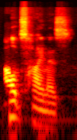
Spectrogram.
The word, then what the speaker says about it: Alzheimer's: Yeah, it's Alzheimer's. That's what I said. There's no D. It's Alzheimer's. Alzheimer's. It sounds like you're pronouncing a D in there.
